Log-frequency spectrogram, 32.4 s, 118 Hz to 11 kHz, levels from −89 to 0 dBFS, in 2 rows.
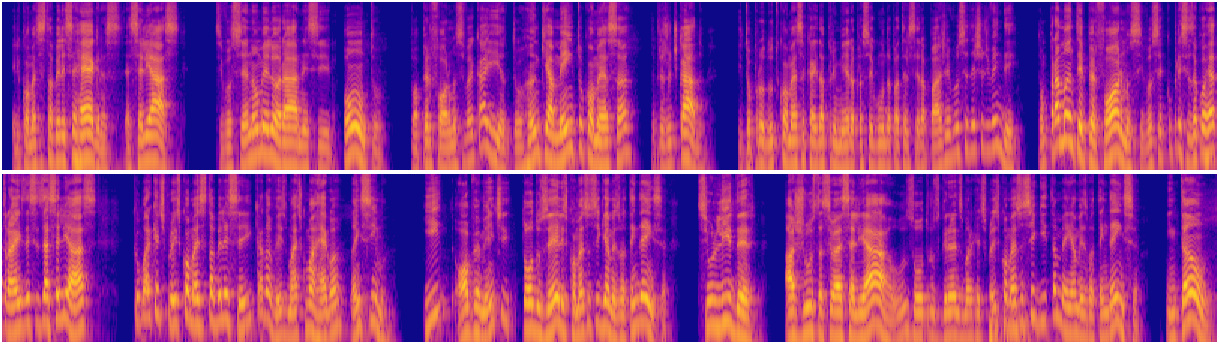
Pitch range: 120-165 Hz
